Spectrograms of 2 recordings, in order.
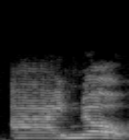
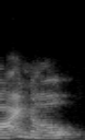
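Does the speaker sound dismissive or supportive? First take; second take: supportive; dismissive. First: A warm tone that drops lower at the end. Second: A flat, monotone delivery that cuts things off. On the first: I understand you and I'm here for you. "it gets a little bit lower. ... So that is supportive" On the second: I already know that, so stop talking. "it's straight, right? It's monotone"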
